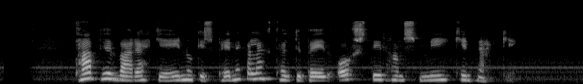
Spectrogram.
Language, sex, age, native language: Icelandic, female, 50-59, Icelandic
